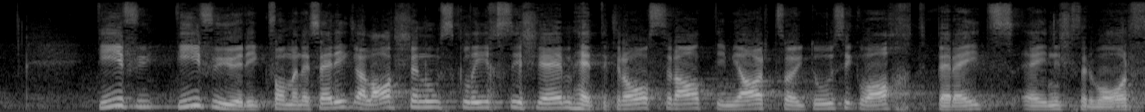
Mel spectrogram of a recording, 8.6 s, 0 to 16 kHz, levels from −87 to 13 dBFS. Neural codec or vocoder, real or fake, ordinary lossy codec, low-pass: none; real; MP3, 96 kbps; 14.4 kHz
